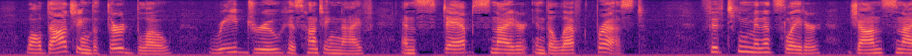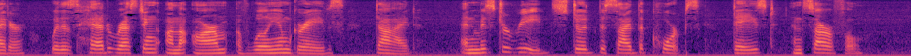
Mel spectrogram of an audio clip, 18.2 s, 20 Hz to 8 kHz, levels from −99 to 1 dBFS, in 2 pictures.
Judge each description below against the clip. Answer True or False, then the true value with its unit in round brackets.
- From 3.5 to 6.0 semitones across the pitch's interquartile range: False (2.6 semitones)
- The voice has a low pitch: False (185 Hz)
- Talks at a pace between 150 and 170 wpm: False (140 wpm)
